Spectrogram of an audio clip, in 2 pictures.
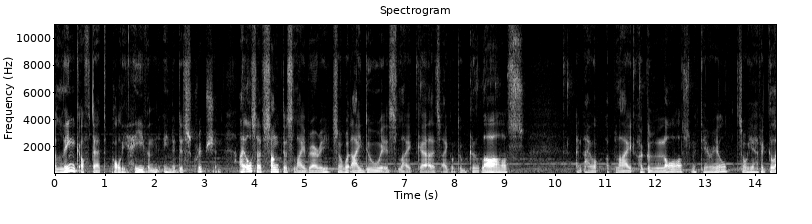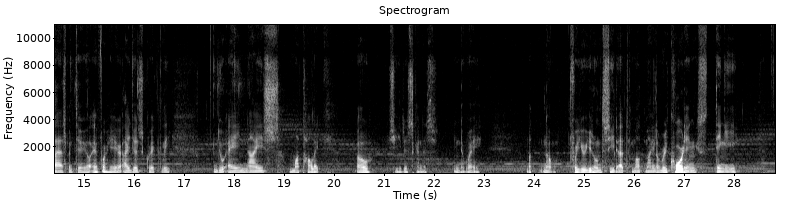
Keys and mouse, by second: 3.7 click, 7.2-8.9 drag, 10.3-11.8 drag, 14.7-15.9 right drag, 15.9-17.7 drag, 18.0-28.8 drag.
